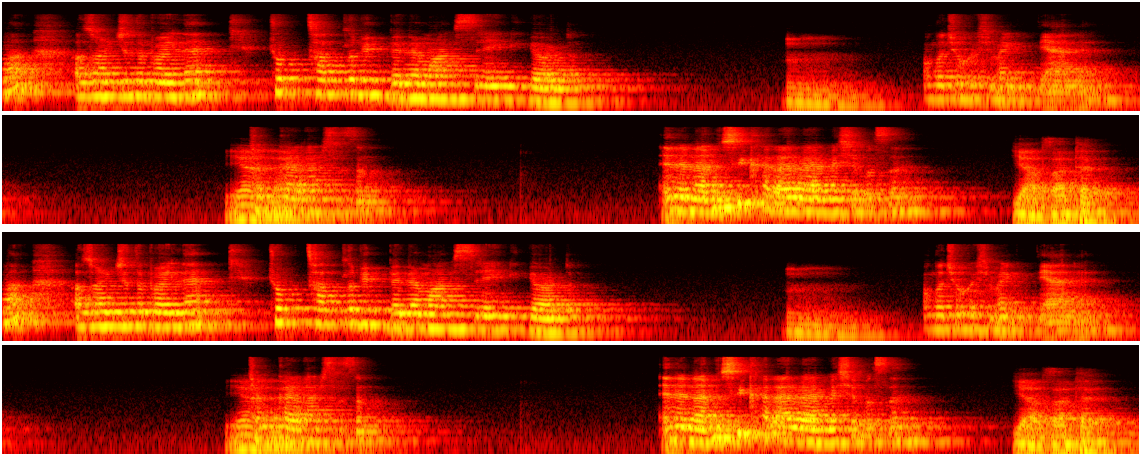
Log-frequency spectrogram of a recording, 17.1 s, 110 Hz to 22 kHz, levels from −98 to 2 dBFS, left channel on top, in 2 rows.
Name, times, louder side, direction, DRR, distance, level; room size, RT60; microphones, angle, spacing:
voice 1, 0.0-4.4 6.9-8.2 10.4-11.3 13.5-15.3, right 1 dB, 70° right, -2 dB, 2.4 m, -28 dB
voice 2, 5.9-6.5 10.2-11.1 13.5-13.6 16.1-16.7, equal, 25° left, -1 dB, 0.8 m, -31 dB
6.8 x 6.1 x 6.6 m, 1.0 s
head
